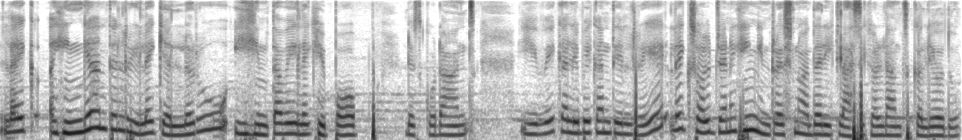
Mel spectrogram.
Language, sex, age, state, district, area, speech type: Kannada, female, 18-30, Karnataka, Gulbarga, urban, spontaneous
